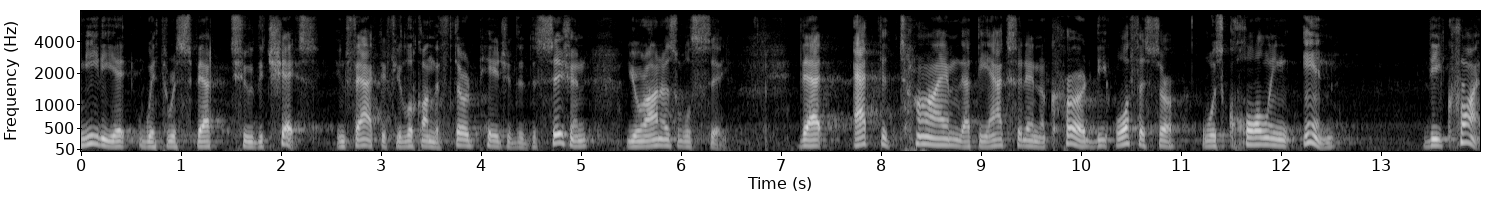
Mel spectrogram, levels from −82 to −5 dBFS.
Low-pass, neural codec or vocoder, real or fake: 7.2 kHz; codec, 16 kHz, 16 kbps, FunCodec, trained on LibriTTS, 50 frames a second; fake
